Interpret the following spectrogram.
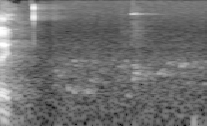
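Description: A man's speech trailing off at the very start, then a single short click, then near silence: room tone with only a few faint ticks.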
